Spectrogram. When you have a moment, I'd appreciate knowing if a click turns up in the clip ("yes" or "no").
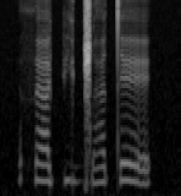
yes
